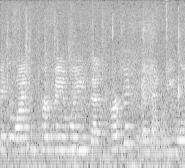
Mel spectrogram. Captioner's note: crowd conversing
